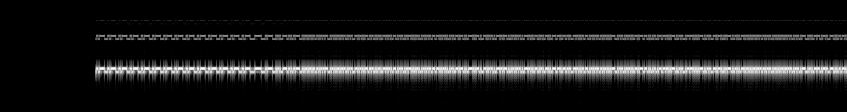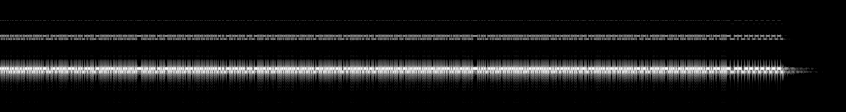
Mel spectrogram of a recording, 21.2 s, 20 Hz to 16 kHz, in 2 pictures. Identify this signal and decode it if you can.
NAVTEX (SITOR-B), 100 baud, 170 Hz shift, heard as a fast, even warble, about 1500 Hz centre. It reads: NAE38 7P6UY BW0BM M4EKH WTR12 EE8DK FL85W V6J58 4UL97 47G9Q 1DQ3W T8RT7 QDNW2 IBRVK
